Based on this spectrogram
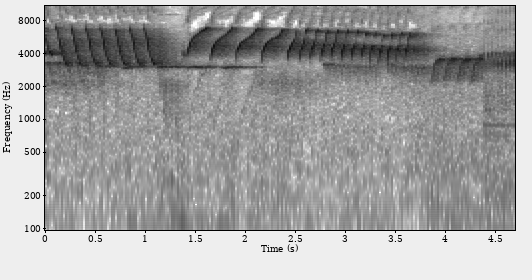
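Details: Strong canary song aimed at motivating males and teaching chicks: fast chains of swooping whistled notes, repeated rising syllables, then a lower rolling trill near the end.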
